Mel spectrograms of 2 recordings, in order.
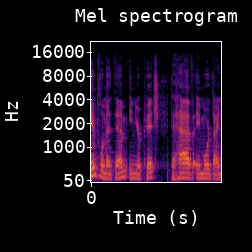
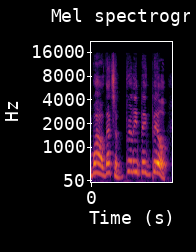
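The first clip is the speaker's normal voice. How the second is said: much higher, louder overexcited bill shock; 11 semitones higher, 5 dB louder than usual. Shown as a demonstration. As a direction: gush about the bill at the top of your range. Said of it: "when you're way up here".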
